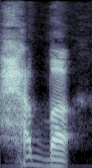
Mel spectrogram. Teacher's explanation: Ha we read from the middle of the throat, and when we stop here, so we skip one fatha and one fatha only we read.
